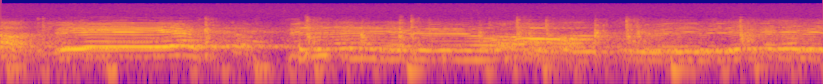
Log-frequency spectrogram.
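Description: Voices singing a slow melody with long held notes over a steady low beat.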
